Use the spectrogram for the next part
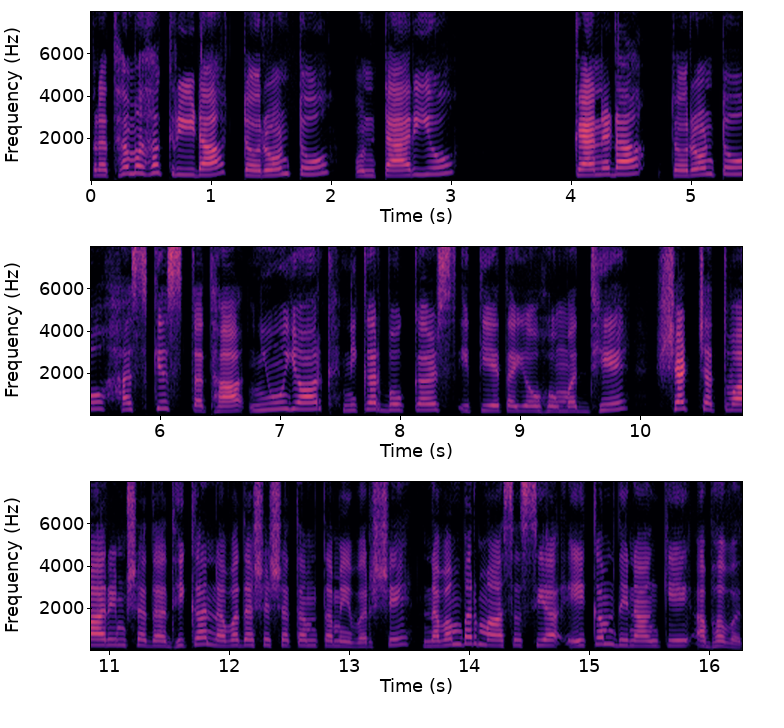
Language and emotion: Sanskrit, neutral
